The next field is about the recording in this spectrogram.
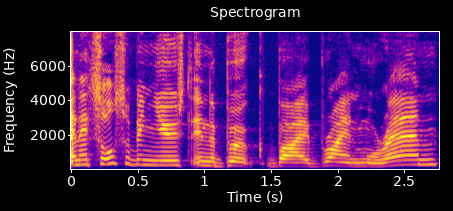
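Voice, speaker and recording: A woman with a non-native accent speaks at a moderate pace in a high, upbeat voice, recorded dry and close with no echo. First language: not English. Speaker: life coach. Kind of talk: video lesson. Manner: casual, upbeat.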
